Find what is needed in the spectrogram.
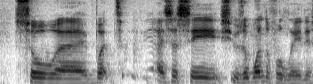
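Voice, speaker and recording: Speaking with a strong Scottish accent, a man uses a fairly high pitch and ordinary pitch variation. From Scotland, Motherwell (Lanarkshire). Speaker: plumbing company founder. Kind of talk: interview storytelling.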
